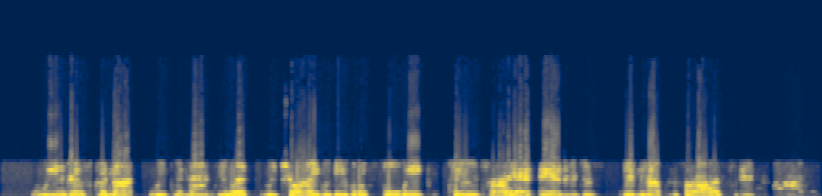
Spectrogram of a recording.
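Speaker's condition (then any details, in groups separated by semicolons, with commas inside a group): No condition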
